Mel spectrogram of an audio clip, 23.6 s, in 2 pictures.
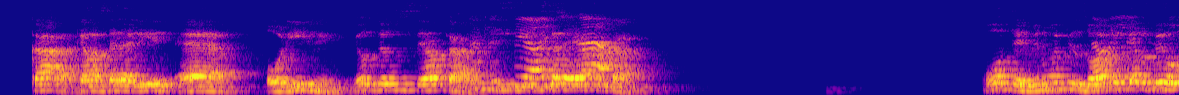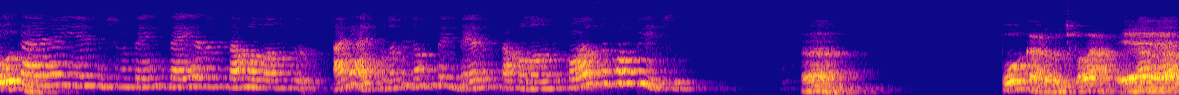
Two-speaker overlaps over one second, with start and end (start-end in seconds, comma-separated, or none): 4.7-6.3, 10.8-12.1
